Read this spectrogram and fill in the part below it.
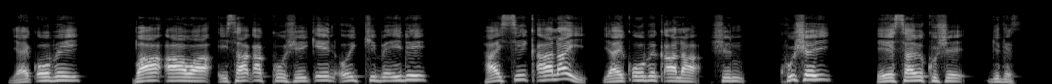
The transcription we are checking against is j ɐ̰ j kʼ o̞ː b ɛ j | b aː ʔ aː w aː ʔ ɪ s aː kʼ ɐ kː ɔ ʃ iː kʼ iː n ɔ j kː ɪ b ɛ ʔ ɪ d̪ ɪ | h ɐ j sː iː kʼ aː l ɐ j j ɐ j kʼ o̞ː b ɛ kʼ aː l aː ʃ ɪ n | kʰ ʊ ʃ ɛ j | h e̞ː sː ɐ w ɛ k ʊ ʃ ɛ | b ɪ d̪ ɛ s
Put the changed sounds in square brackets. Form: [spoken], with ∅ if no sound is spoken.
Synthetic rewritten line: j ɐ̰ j kʼ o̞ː b ɛ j | b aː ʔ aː w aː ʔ ɪ s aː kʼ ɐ kː ɔ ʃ iː kʼ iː n ɔ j kː ɪ b ɛ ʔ ɪ d̪ ɪ | h ɐ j sː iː kʼ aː l ɐ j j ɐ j kʼ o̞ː b ɛ kʼ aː l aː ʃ ɪ n | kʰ ʊ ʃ ɛ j | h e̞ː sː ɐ w ɛ k ʊ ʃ ɛ | [ɡ] ɪ d̪ ɛ s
